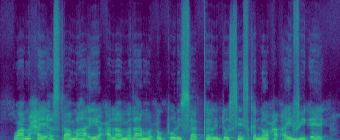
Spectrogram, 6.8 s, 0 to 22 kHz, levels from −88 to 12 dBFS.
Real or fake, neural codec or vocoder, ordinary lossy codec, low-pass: fake; codec, 44.1 kHz, 3.4 kbps, Pupu-Codec; none; none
